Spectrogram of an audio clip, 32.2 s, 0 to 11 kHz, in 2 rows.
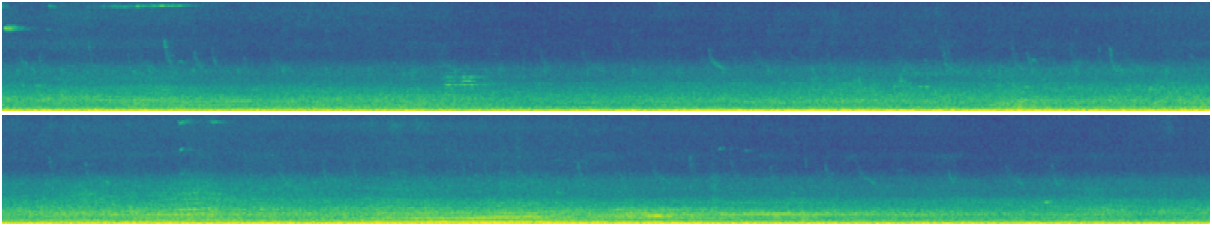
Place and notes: Park entrance, birds song, traffic noise, Sony PCM D50 + Soundman OKM II
Taoyuan City, Taoyuan County, Taiwan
